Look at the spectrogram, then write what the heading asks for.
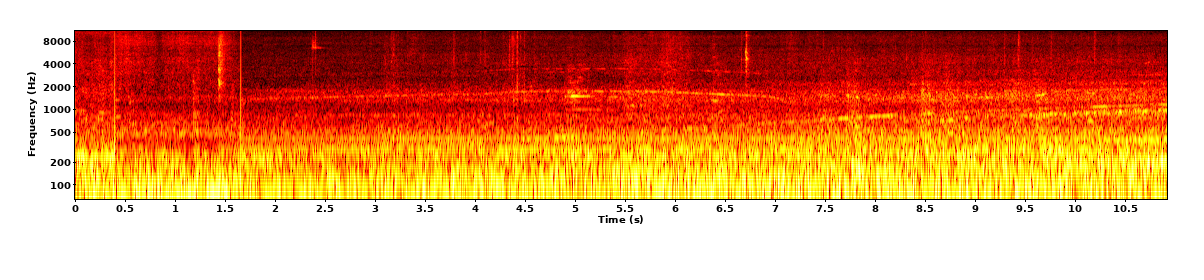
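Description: Metro Manila MRT Line 3 train running: a steady low rumble with a thin whine that glides up and down and rises near the end.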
